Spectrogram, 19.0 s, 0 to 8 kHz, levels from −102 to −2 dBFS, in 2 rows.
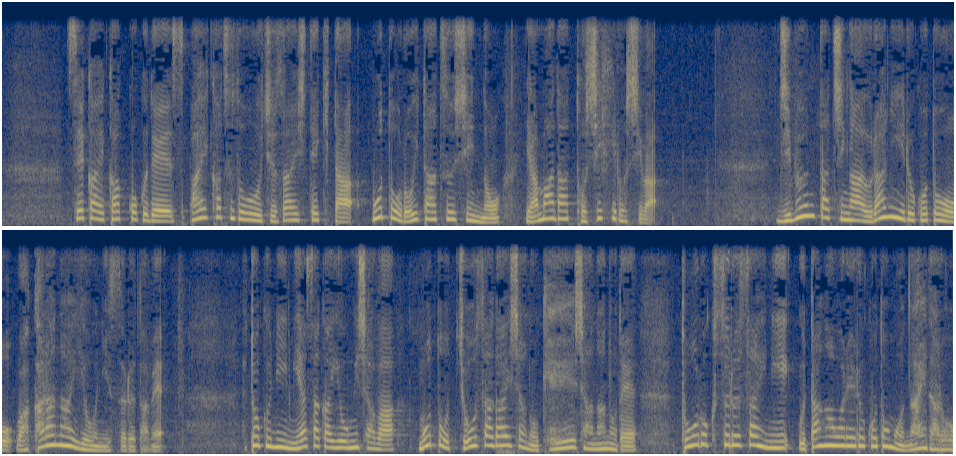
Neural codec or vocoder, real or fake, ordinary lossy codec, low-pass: none; real; none; 7.2 kHz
